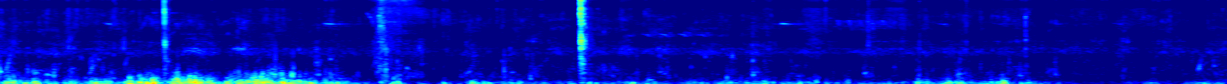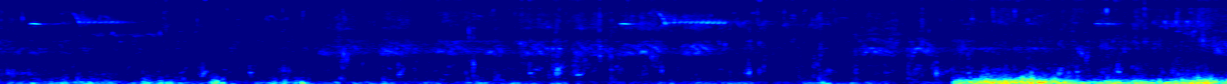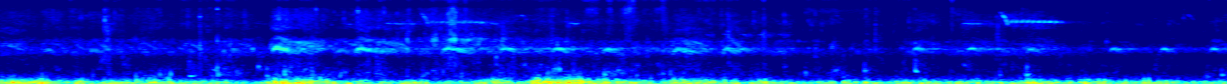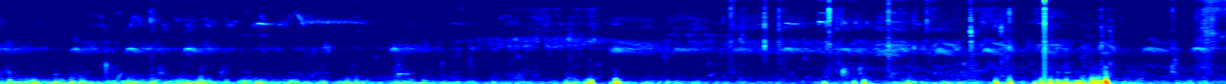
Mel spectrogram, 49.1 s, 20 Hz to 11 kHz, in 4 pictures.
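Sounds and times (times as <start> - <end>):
wind buffeting microphone: 0.0 - 10.6, 21.8 - 49.0.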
